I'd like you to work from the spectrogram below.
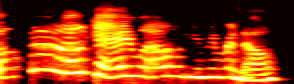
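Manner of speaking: doubtful visitors. Retold or imitated. Visitors doubting her, mock high skeptical voice. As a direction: lightly play the sceptical neighbour. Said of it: "And go".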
